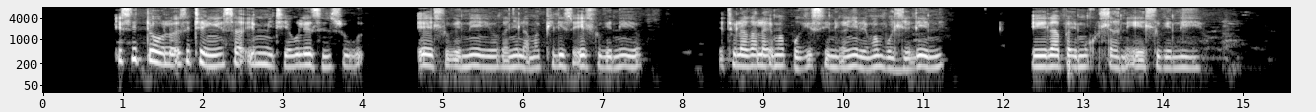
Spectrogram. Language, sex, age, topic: North Ndebele, female, 25-35, health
